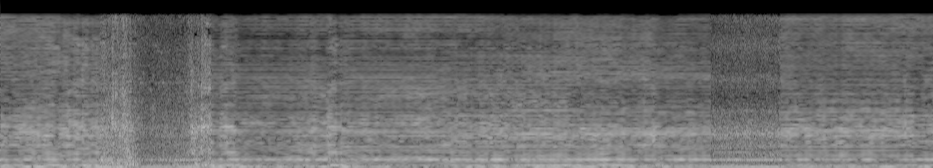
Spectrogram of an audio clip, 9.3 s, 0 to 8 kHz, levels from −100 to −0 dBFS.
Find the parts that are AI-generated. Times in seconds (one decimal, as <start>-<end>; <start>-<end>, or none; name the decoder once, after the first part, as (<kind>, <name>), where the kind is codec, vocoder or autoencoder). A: 0.0-1.0 (vocoder, HiFi-GAN); 2.1-7.1; 7.8-9.3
